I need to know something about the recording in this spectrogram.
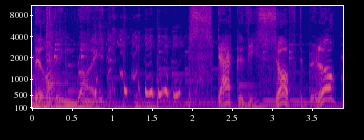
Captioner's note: laughs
